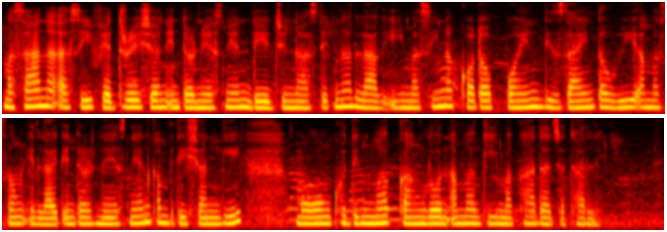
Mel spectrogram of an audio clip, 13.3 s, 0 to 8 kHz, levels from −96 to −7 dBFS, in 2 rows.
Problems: background sounds at intervals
